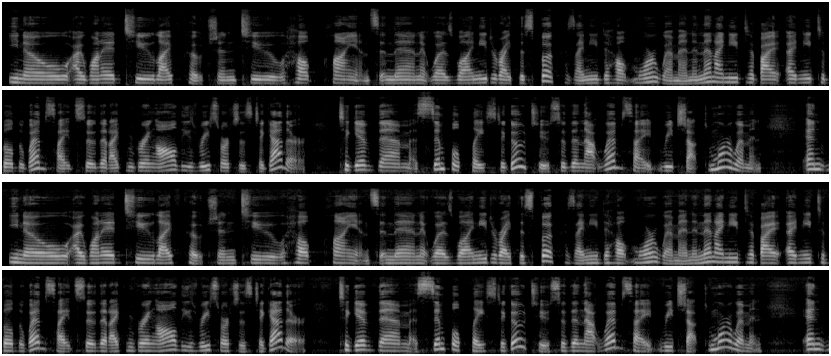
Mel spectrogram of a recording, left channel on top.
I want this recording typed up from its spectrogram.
wanted to life coach and to help clients, and then it was, I need to write this book because I need to help more women, and then I need to build the website so that I can bring all these resources together to give them a simple place to go to. So then that website reached out to more women. And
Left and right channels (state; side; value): normal; both; correlation 0.73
